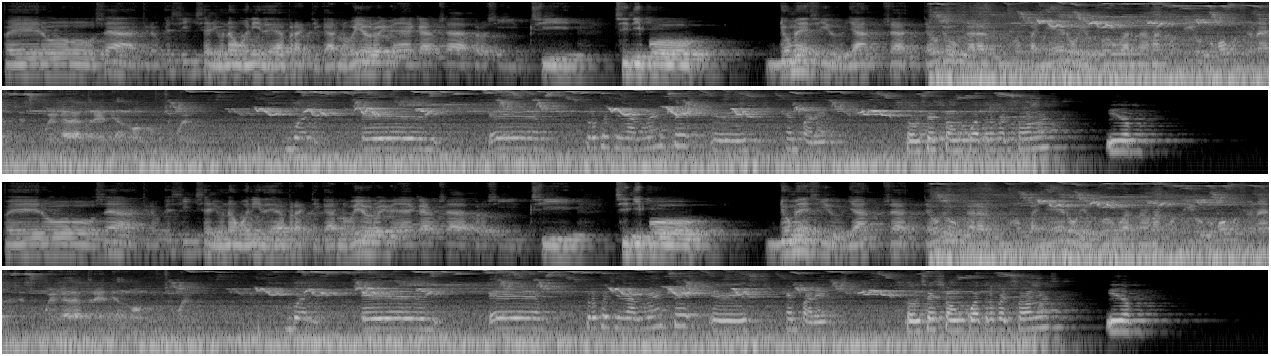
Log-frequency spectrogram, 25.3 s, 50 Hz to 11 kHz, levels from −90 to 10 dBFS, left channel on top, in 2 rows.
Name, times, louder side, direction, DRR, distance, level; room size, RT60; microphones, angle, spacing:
voice 1, 0.0-5.7 6.1-6.9 7.6-14.6, left 1 dB, 15° left, 4 dB, 7.0 m, -29 dB
sound 1, 9.3-23.1, left 2 dB, 85° left, 7.9 m, -27 dB
voice 2, 15.5-15.9 16.3-17.1 17.5-18.1 18.5-20.2 20.5-21.0 21.7-23.2 23.7-24.0, right 3 dB, 15° right, -2 dB, 2.3 m, -25 dB
23.5 x 22.0 x 9.1 m, 0.86 s
head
